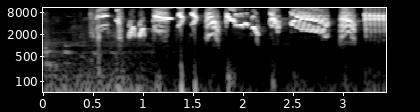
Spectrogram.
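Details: Oriental magpie-robin, from a recording of a female stimulating males, heard as a fast, varied burst of chirps, trills and sharp whistled notes packed tightly together, loud and rich throughout.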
